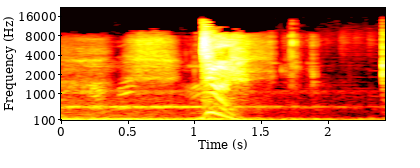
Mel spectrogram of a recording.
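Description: A man breathing hard in gasps, then about a second in a short vocal sound that falls steeply in pitch, over a low steady drone that fades out.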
